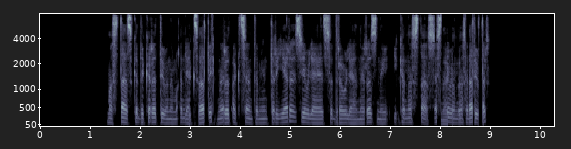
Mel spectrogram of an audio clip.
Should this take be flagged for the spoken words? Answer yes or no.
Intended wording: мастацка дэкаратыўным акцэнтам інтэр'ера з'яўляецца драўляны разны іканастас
yes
